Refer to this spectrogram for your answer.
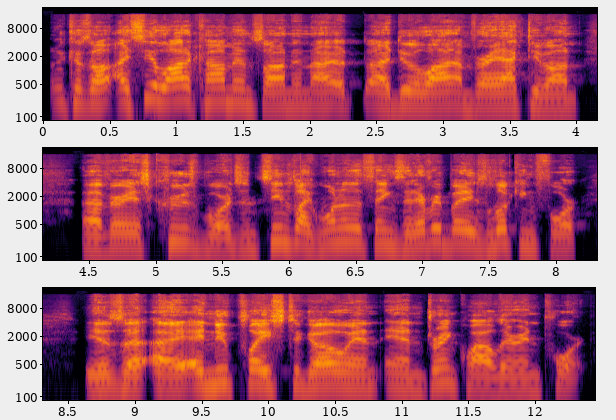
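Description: A male interviewer with a notably high voice, recorded dry and close with almost no room sound. He asks his questions politely and a little haltingly, with "um" and "uh" scattered through. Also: fairly bright tone, no room sound. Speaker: host, interviewer.

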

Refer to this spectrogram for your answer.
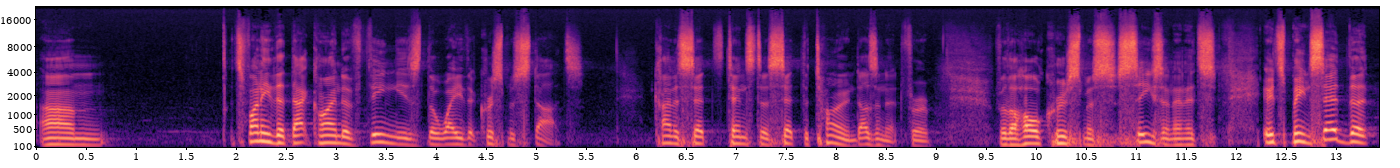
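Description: A man's voice: medium pitch, a little mellow. A man with an Australian accent preaching a conversational sermon, asking the congregation questions and often restarting his sentences. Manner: chatty, asks the congregation questions, many fillers and restarts.

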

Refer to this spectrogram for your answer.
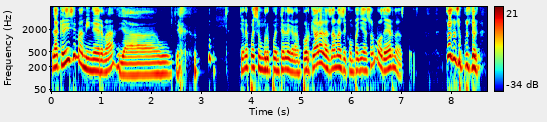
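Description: A man's voice: a little high, big pitch swings, moderate pace, a little mellow. A man co-hosting a casual podcast, joking and teasing. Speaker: podcast co-host. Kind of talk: casual chat.

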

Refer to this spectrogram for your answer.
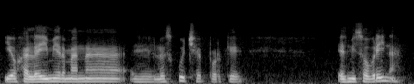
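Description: A man's voice: medium pitch, little pitch movement, moderate pace, highs cut off. Rambling Mexican man, slangy chat. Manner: rambling, frequent restarts and slang. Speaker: podcast co-host. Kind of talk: casual group chat.

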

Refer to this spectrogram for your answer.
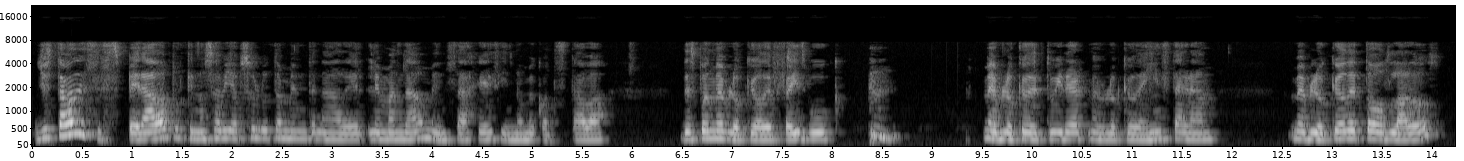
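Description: A woman's voice: mid-range voice, moderate pace, highs cut off. Slangy Mexican woman telling a story. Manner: animated storytelling, heavy slang and swearing. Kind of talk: casual chat.

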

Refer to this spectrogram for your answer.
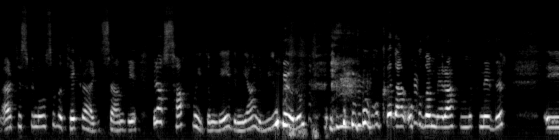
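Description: A woman's voice: high-pitched, warm tone. A woman in her sixties from Ankara, guest on a podcast, telling stories in a chatty way and laughing between sentences. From Ankara, Turkey. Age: 60s. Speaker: guest author and retired teacher. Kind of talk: casual podcast interview.

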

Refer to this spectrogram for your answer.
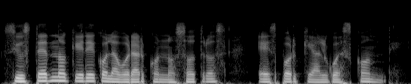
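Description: A man's voice: medium pitch, measured pace, dark tone, clear, resonant tone, no room sound, natural voice. A man reading the lines of a persistent, formal lawyer who keeps pressing for a statement, on a dull lo-fi recording. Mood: insistent. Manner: formal, insistent.

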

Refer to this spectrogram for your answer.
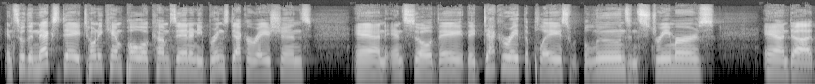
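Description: A man preaching a sermon, telling a story in an animated way with many fillers. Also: fairly high pitch, clear, resonant tone. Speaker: pastor. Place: church service.

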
